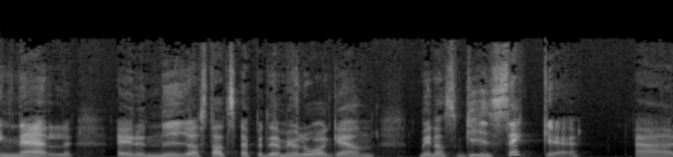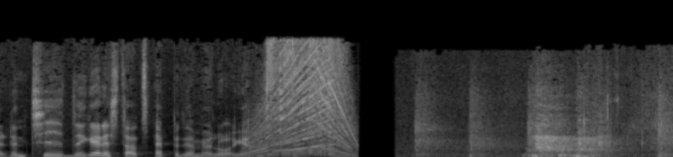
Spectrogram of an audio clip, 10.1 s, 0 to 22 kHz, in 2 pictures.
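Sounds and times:
speech: 0.0 - 7.3
man coughing while climbing a spiral staircase: 9.0 - 9.8.

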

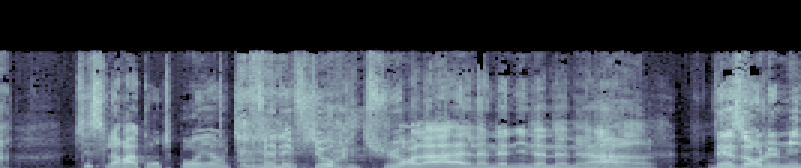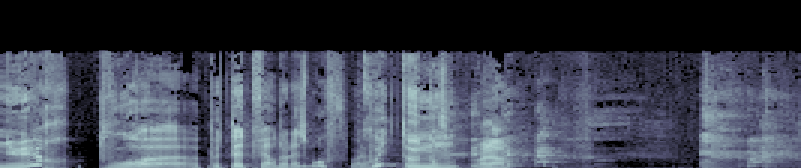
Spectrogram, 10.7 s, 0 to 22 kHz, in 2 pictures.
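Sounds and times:
speech: 0.5 - 9.0
harsh raspy coughing: 1.6 - 2.4, 10.0 - 10.6.

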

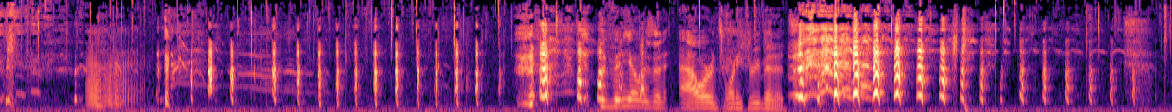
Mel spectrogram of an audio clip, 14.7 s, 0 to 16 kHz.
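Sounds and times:
laughter: 0.0 - 1.2, 1.8 - 14.6
short buzzy fart: 1.0 - 2.0
speech: 7.5 - 10.1.

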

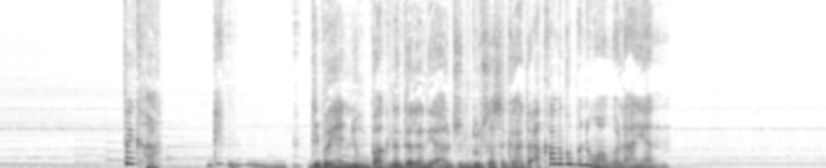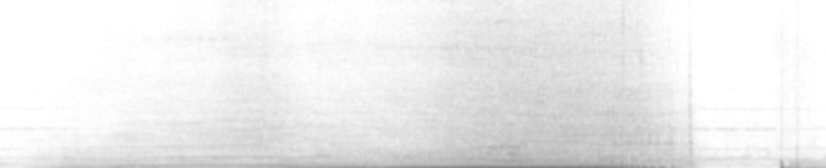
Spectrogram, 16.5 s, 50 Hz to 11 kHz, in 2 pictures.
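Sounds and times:
speech: 1.3 - 6.8
small motor tricycle engine idling and revving: 8.6 - 15.3.

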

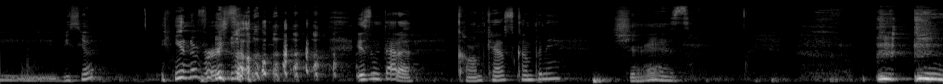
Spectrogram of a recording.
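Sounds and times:
speech: 0.7 - 7.0, 8.8 - 9.4
laughter: 2.1 - 3.5
throat clearing: 8.7 - 9.4.

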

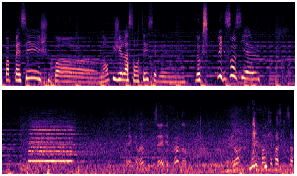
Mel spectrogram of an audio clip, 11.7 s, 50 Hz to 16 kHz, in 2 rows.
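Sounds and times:
busy traffic rumble: 0.0 - 11.7
speech: 0.1 - 5.6, 8.7 - 9.8, 10.4 - 11.7
car horn blast: 5.3 - 7.9
laughter: 10.5 - 11.7.

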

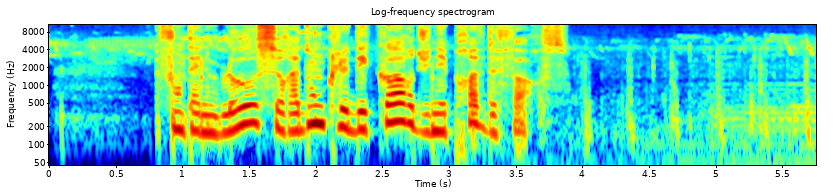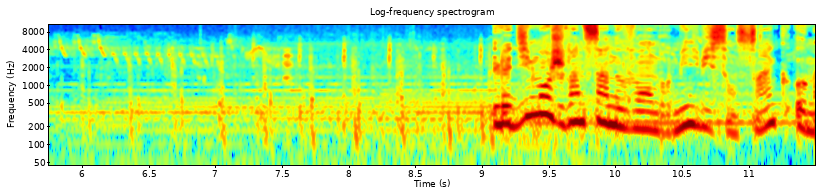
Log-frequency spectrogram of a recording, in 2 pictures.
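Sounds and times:
speech: 0.9 - 4.0, 9.1 - 11.4
horse hooves clip-clopping: 3.5 - 11.3
low rumbling background: 4.7 - 11.4.

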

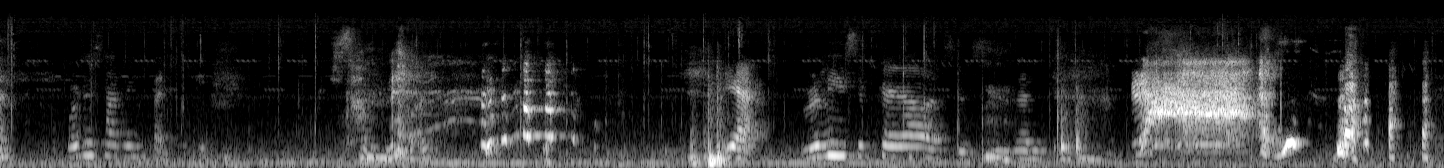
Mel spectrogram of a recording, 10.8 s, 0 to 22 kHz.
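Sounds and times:
speech: 0.6 - 3.9, 5.5 - 9.6
laughter: 2.8 - 4.6, 9.4 - 10.8
person screaming: 8.5 - 10.2.

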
